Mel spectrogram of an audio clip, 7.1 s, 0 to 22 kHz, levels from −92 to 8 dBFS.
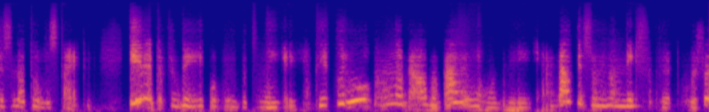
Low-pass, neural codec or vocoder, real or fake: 19.8 kHz; codec, 44.1 kHz, 0.9 kbps, DAC; fake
